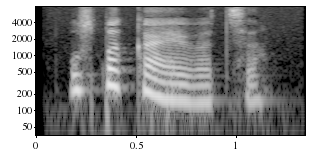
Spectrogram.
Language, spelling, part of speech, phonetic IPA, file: Russian, успокаиваться, verb, [ʊspɐˈkaɪvət͡sə], Ru-успокаиваться.ogg
- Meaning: 1. to calm down, to quiet down 2. to abate 3. passive of успока́ивать (uspokáivatʹ)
